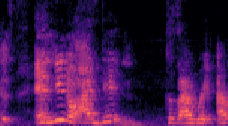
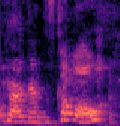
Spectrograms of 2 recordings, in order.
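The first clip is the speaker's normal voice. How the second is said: excited; 7 semitones higher, 5 dB louder than usual. Retold or imitated. Retold confident pep talk.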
